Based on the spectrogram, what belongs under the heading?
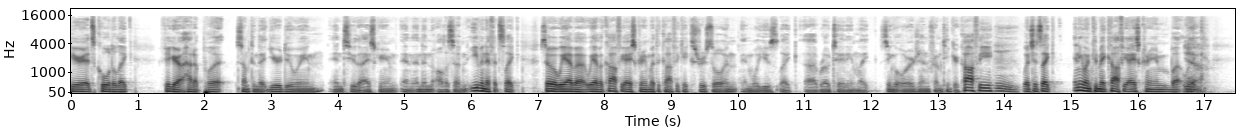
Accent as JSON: {"language": "English", "town": "Kokomo", "region": "Indiana", "country": "United States", "tie": "born or raised there", "lives_now": "Indianapolis, United States", "said": "my hometown, which is Kokomo, about an hour from here"}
